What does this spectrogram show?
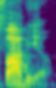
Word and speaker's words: Fabbio: So the actual way to say it is Fabbio. Just like the dude that Fabbio.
